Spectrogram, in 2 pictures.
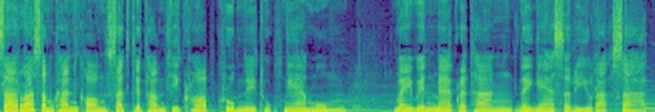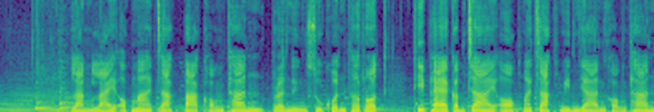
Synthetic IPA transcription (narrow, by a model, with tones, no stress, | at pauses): saː˨˩˦ɾa˦˥sa˩˦mkʰa˧nkʰɔː˩˦ŋsa˨˩t̪̚t͡ɕa˨˩ʔt̪ʰa˧mt̪ʰiː˥˩kʰɾɔː˥˩p̚kʰɾu˧mna˧jt̪ʰu˦˥k̚ŋɛː˥˩mu˧m | ma˥˩jwe˦˥nmɛː˦˥kɾa˧t̪ʰa˥˩ŋna˧jŋɛː˥˩sa˧ɾiː˧˩ɾa˦˥ʔsaː˨˩t̪̚la˨˩˦ŋla˩˦jʔɔ̰ː˨˩k̚maː˧t͡ɕaː˨˩k̚paː˨˩kʰːɔː˩˦ŋt̪ʰa˥˩npɾa˧nɯ˨˩ŋsu˨˩kʰo˧nt̪ʰa˦˥ɾo˦˥t̪̚ʰːiː˥˩pʰɛː˨˩ka˧mt͡ɕaː˧jʔɔː˨˩k̚maː˧t͡ɕaː˨˩k̚wi˧njaː˧nkʰɔː˩˦ŋt̪ʰa˥˩n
